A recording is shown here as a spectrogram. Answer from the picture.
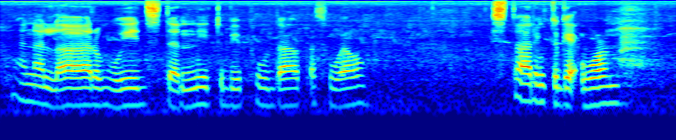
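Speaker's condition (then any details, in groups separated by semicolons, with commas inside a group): No condition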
